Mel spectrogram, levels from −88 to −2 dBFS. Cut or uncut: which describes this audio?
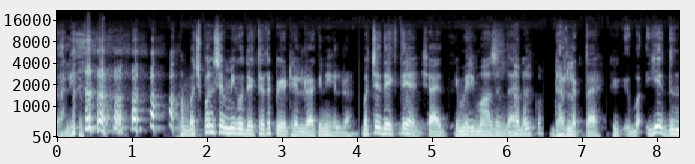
cut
